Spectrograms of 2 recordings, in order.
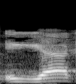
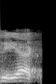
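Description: First: The y sound is held and doubled. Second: The y sound is short and single. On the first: It means you alone. The speaker calls it right. "تشديد على الياء والياء" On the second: It refers to the sunlight. The speaker calls it wrong. "لو قلت إياك من دون تشديد"

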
